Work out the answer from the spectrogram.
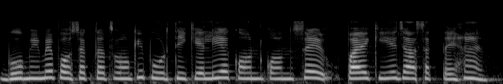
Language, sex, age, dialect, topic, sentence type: Hindi, female, 18-24, Hindustani Malvi Khadi Boli, agriculture, question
